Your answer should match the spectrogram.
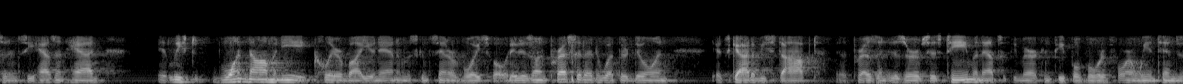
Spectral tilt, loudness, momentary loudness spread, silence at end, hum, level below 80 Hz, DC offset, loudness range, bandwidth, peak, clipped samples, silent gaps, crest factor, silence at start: -8 dB/octave; -27 LUFS; 10 LU; 0 s; none; -58 dBFS; under 0.1%; 2 LU; 4.9 kHz; -6 dBFS; under 0.1%; none; 22 dB; 0 s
